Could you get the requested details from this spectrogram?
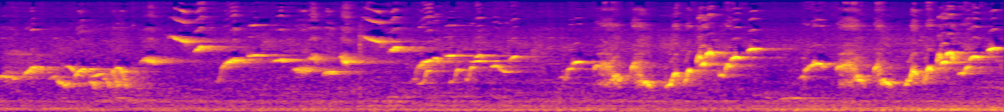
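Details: Several white-rumped shamas show off mimicked song content in turn, producing dense bursts of varied whistles, chirps and rising and falling slurs that grow louder toward the end.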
